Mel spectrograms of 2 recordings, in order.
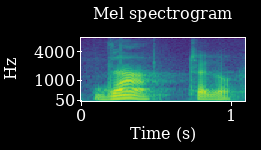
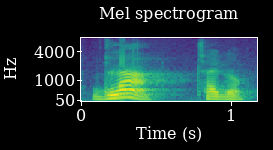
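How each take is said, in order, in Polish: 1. Słowo jest rozdzielone pauzą w środku. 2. Słowo jest rozdzielone pauzą w środku.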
